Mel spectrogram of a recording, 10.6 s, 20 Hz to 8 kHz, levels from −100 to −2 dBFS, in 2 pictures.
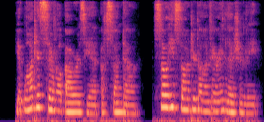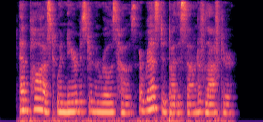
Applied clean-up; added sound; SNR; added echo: none; none; none; reverberation time 0.2 s.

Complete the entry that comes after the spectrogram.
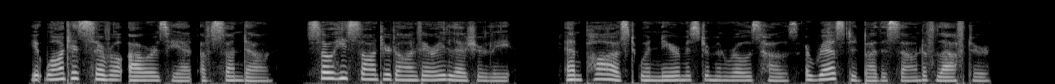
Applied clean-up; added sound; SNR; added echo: none; none; none; none.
